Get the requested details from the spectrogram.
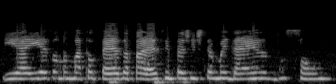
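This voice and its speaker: A woman's voice: high-pitched, monotone, brisk. A Brazilian woman teacher giving a recorded video lesson in a chatty, enthusiastic way. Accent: Brazilian Portuguese. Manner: chatty and enthusiastic, addresses students as "gente". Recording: dull sound with faint hiss.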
